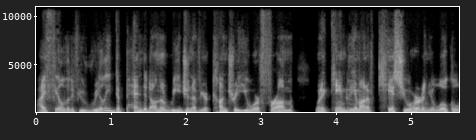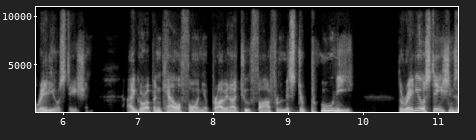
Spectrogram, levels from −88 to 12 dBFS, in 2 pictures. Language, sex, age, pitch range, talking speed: English, male, 30-49, 125-170 Hz, 245 wpm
